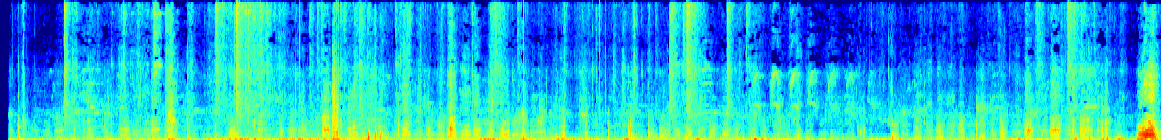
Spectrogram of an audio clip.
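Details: Bernese Mountain Dog panting: soft, rapid breathy puffs repeated steadily through the clip, with low rumbling handling noise and a sharp louder burst at the very end.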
